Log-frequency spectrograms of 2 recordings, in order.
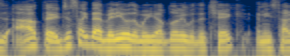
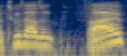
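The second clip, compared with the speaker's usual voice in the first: higher, drawn out, FIVE swung up into a question; questioning rise; 6 semitones higher than usual. Retold or imitated. Host mimicking girl's birth year answer, questioning "five". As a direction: exaggerate the question mark on "five". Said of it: "with a question mark at the end".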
